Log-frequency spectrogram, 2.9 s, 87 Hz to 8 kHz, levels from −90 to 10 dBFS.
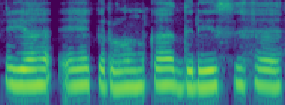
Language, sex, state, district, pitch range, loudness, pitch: Hindi, female, Jharkhand, Palamu, 195-210 Hz, -14 LUFS, 205 Hz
